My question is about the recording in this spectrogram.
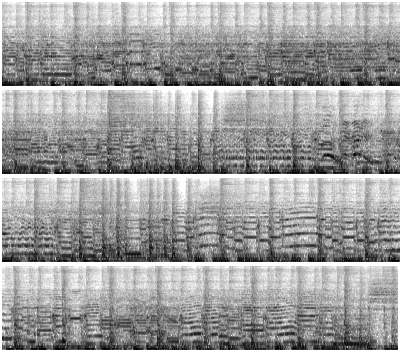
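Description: Live blues-rock band playing: an electric guitar plays lead lines with bent, wavering notes, backed by drums.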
